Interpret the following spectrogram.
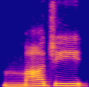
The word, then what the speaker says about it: Margie: It's Margie, right? Not Margie. Yes, it is.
